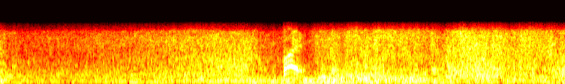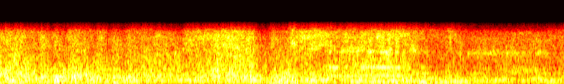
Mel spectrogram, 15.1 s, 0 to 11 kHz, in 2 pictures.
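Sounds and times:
missile volley roar: 2.5 - 15.0.

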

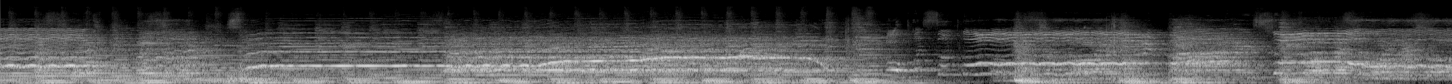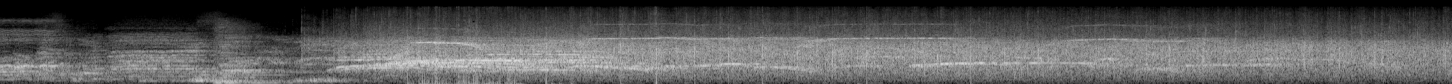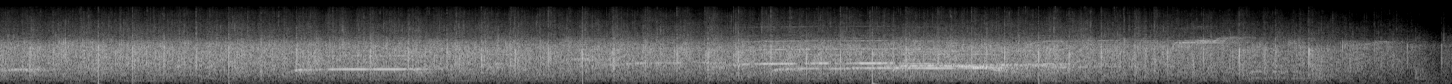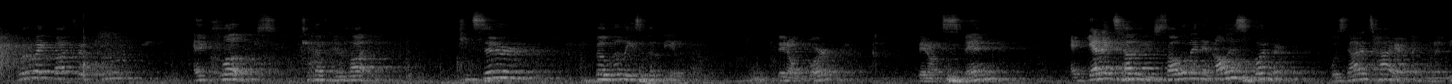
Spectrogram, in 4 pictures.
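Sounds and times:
singing with band accompaniment: 0.0 - 17.5
audience applause: 17.4 - 43.7
cheers and whoops: 17.5 - 27.6, 28.2 - 29.7, 32.0 - 33.6, 35.2 - 42.0.

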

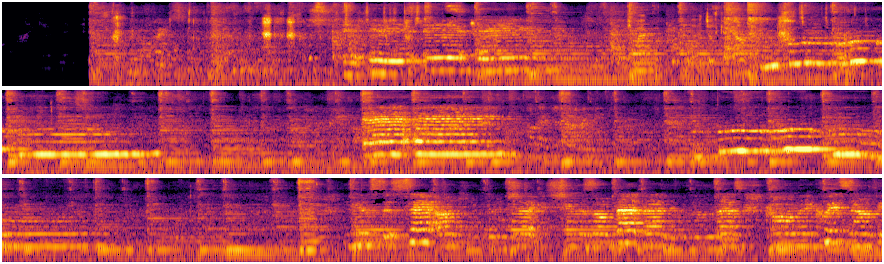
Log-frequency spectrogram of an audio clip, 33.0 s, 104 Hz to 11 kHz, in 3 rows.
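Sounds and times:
acoustic guitar strumming: 1.1 - 33.0
woman singing wordless notes: 4.0 - 7.2, 8.8 - 13.5, 15.4 - 18.3, 19.5 - 23.6, 26.2 - 33.0.

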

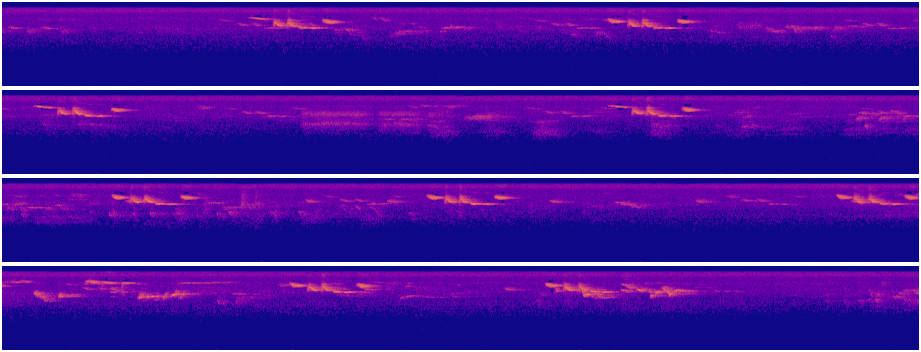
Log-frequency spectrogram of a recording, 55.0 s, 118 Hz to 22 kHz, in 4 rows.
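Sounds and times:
songbirds singing: 0.0 - 1.4, 2.0 - 55.0
faint bird chirps: 3.2 - 55.0.

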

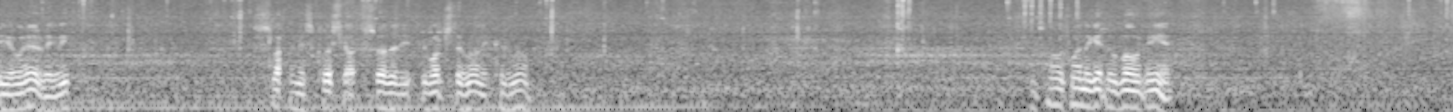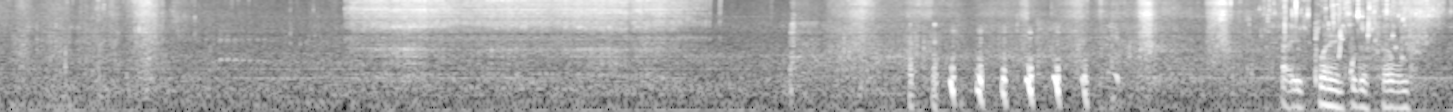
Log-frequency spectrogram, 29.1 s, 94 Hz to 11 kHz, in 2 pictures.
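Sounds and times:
fishing reel ratchet clicks: 18.0 - 21.7
fishing reel whirring hiss: 18.0 - 21.7, 28.6 - 29.0.

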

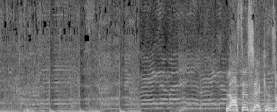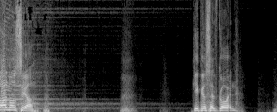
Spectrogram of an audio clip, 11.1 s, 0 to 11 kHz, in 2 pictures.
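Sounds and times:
man breathing out hard: 7.9 - 8.4.

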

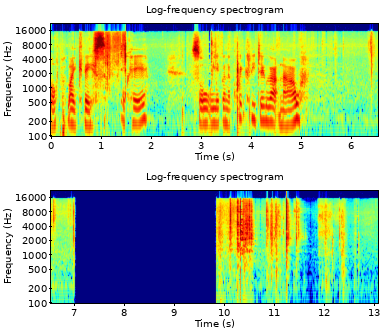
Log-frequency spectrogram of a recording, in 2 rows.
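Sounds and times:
tape and card rustling: 0.9 - 1.6, 5.6 - 7.0, 11.9 - 12.8.

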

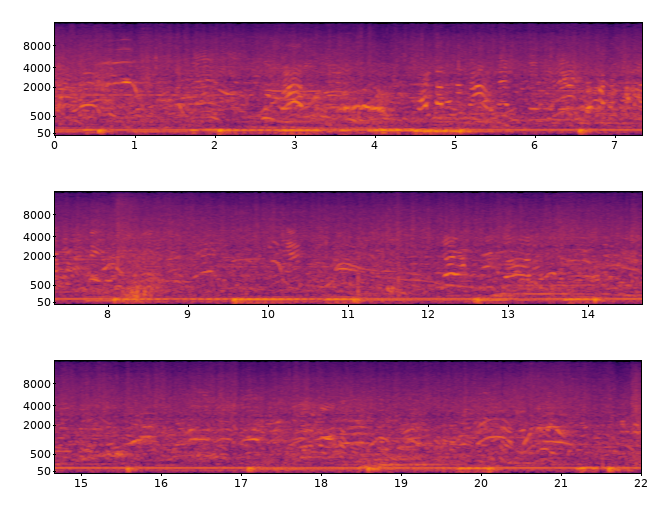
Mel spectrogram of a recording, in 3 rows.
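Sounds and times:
children calling and chattering: 0.0 - 22.0
pool water splashing: 0.0 - 22.0.

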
